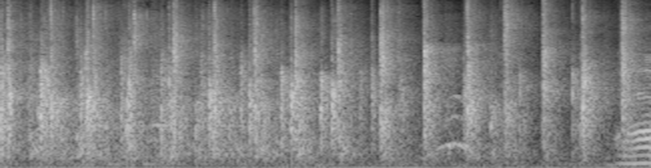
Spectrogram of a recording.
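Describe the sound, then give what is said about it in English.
Audience applause welcomes a speaker at a morning worship service: many hands clap in a moderately quiet, sustained patter with a loose, pulsing rhythm. “So just give a hand for Chris and welcome him.”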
